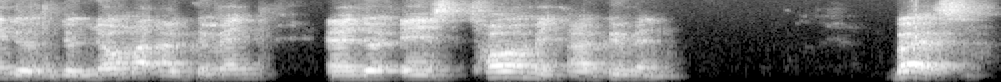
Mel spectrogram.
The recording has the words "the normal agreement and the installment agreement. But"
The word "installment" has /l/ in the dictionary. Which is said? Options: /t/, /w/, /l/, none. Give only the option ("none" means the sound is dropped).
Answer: none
